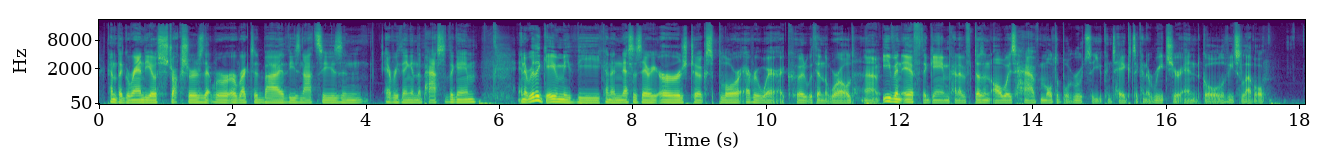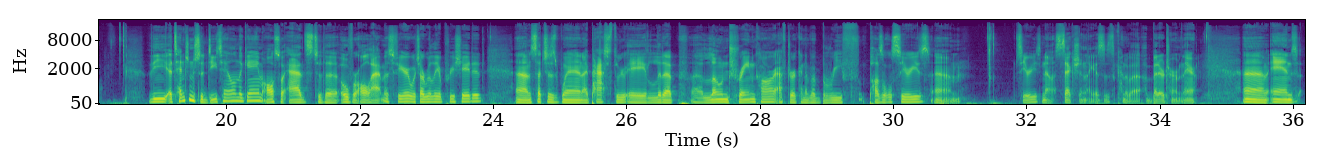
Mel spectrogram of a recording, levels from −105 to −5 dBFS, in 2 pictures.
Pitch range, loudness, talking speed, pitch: 100-120 Hz, -21 LUFS, 195 wpm, 105 Hz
